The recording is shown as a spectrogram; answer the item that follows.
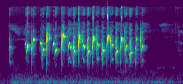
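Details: A single continuous burst of quick, tumbling, bubbly sooty-headed bulbul notes lasting about three seconds, over faint low hum; meant to prompt other trucuk birds to sing.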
